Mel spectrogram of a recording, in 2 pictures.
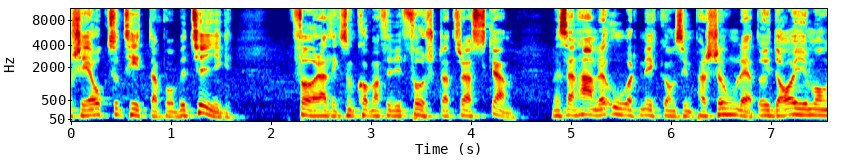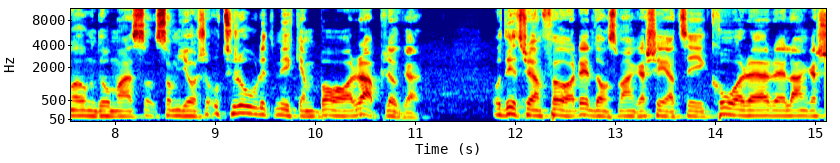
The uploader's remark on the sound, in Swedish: Under säsongens första mässa i Stockholm tidigare i år så anordnades en "A cup of"-livepodd i tre delar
